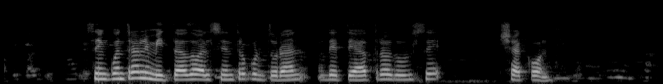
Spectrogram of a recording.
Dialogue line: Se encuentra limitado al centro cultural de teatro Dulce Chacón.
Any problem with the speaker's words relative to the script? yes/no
no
